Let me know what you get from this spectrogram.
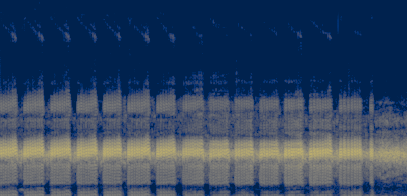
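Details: Night chorus of frogs in Pakistan, a fast train of rasping pulses about four a second layered on a continuous shrill hum; the pulses weaken and break off near the end.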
